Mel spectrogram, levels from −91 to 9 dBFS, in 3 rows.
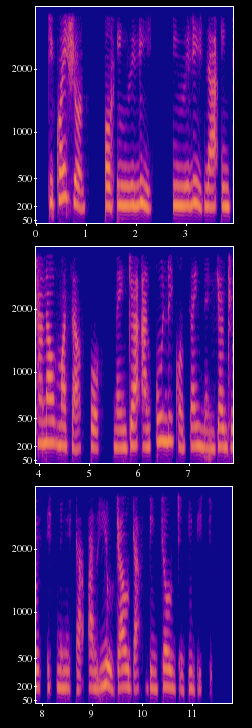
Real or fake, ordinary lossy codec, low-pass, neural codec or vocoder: fake; AAC, 32 kbps; 3.6 kHz; codec, 44.1 kHz, 1.7 kbps, Pupu-Codec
